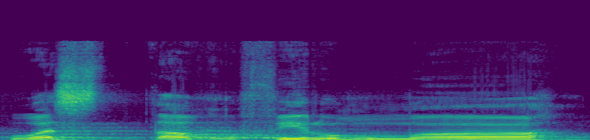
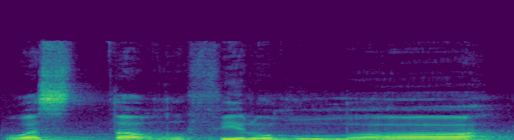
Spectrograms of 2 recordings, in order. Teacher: اس میں جلالت اللہ عز و جل کے لام کو موٹا کریں گے، کیونکہ اس لام سے پہلے پیش ہے، زبر یا پیش ہو تو اس کو موٹا کیا جاتا ہے، واستغفروا اللہ، اس طرح سے۔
